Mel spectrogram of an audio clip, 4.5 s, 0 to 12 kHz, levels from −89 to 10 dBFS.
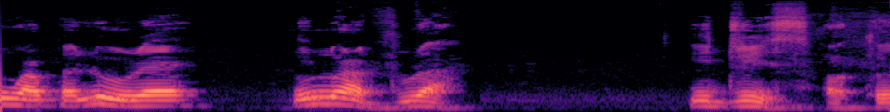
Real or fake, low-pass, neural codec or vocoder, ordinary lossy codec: real; none; none; none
